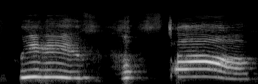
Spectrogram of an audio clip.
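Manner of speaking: very high, weepy, tearful pleading, "stop" drawn out. Player voicing their game character cowering and begging: tearful begging. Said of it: "crying a little bit".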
